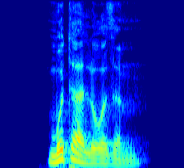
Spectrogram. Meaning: strong dative masculine/neuter singular of mutterlos
- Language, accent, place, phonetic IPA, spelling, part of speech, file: German, Germany, Berlin, [ˈmʊtɐloːzm̩], mutterlosem, adjective, De-mutterlosem.ogg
